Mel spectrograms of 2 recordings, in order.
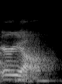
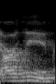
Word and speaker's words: Arielle: rates a little busy is it ariel did i pronounce it correct yeah arielle arielle sorry that's okay um you actually did better some people say arlene or they just completely butcher it so um yeah my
